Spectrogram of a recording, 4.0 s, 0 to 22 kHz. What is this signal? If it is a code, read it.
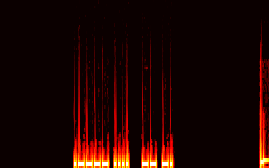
Morse code, heard as a keyed tone, about 38 wpm, 700 Hz. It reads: 1H MN
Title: Winter Field Day Exchanges Encore 40wpm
